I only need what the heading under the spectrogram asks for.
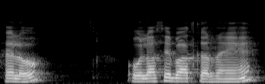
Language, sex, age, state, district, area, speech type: Hindi, male, 45-60, Rajasthan, Jaipur, urban, spontaneous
